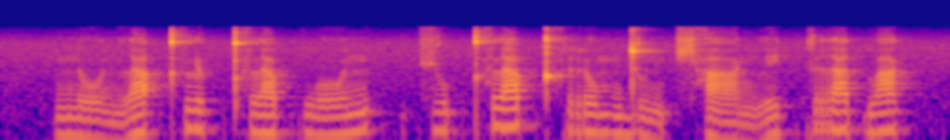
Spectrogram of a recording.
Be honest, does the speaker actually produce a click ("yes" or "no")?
no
